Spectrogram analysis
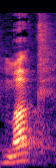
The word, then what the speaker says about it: Muck: My name is Muck. Muck. You know what muck rhymes with, don't you? Duck.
